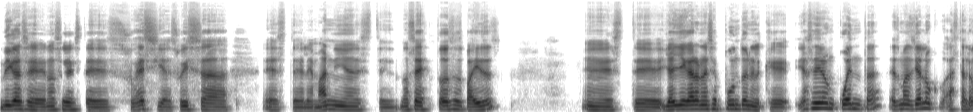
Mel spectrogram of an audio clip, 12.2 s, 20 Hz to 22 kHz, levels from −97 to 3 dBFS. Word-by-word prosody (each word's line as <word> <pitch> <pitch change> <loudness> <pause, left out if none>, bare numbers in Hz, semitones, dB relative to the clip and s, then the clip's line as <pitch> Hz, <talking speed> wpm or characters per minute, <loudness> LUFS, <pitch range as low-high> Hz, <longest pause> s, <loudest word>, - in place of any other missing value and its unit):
dígase, 135 -4 +4
no 125 +1 -1
sé, 130 +2 -2
este, 110 -4 -2
Suecia, 120 +1 -4
Suiza, 115 -2 -1 0.4
este, 110 -1 -6
Alemania, 120 +4 0
este, 110 -3 -10
no 120 - -4
sé, 125 0 +1
todos 135 - +3
esos 140 -1 -2
países. 130 - +1 1.0
Este, 115 -2 -2
ya 130 +1 +6
llegaron 145 +1 +7
a - - +5
ese 155 0 -2
punto 150 +2 -1
en 140 - +2
el 115 -3 -1
que, 110 - -4
ya - - -6
se 180 +3 0
dieron 180 -2 +5
cuenta, 160 - 0
es 140 - -3
más, 155 -1 0
ya 160 +2 +4
lo 180 -1 0
co - - -15
hasta 125 - -5
lo 135 - -2
125 Hz, 170 wpm, -21 LUFS, 115-145 Hz, 1.0 s, llegaron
